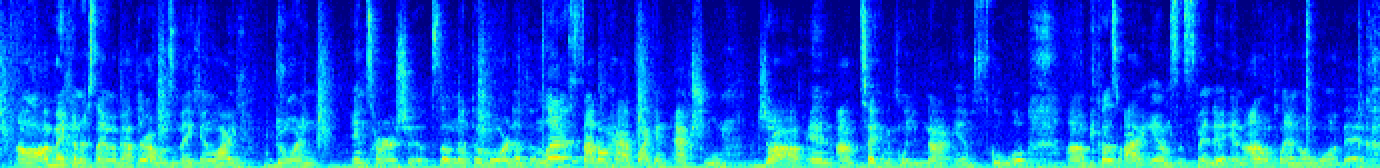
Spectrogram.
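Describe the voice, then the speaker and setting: Over clear music in the background, a woman talks at a moderate pace with ordinary pitch variation. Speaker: vlogger. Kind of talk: casual vlog chat. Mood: reflective, slightly frustrated. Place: home room. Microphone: camera far.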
